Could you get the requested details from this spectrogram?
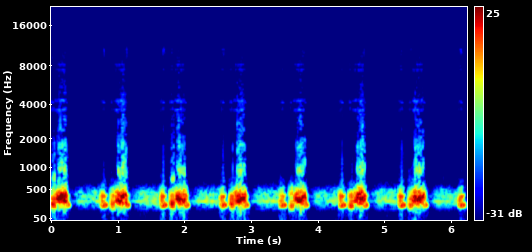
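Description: Regular, loud heart sounds at about 67 beats a minute, with a low, steady whooshing hum that carries on between the beats. This is a heart murmur, the sound of turbulent blood flow through the heart.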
